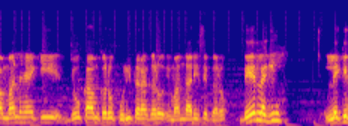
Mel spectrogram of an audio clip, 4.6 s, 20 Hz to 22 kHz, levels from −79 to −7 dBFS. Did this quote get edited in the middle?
no; 0 cuts

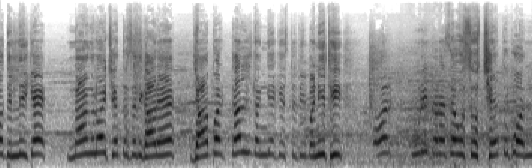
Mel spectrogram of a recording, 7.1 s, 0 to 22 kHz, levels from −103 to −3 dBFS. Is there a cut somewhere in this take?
no; 0 cuts

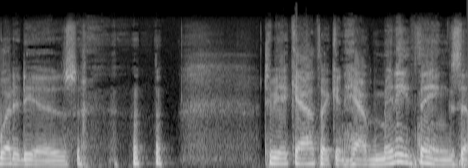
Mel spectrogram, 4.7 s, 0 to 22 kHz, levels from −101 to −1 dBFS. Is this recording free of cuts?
yes; 0 cuts

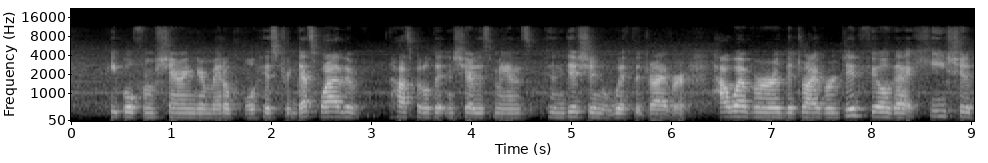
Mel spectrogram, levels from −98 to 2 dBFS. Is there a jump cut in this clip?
yes; 1 cut; at 2.2 s

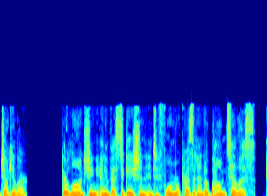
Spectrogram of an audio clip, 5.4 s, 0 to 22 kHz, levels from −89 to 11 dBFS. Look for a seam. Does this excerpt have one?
no; 0 cuts

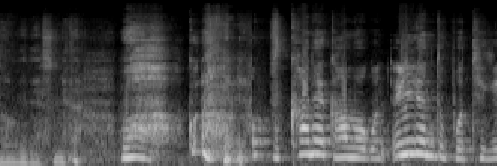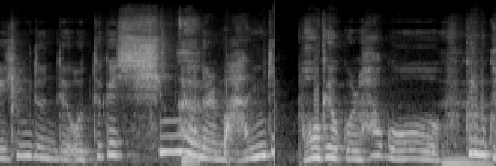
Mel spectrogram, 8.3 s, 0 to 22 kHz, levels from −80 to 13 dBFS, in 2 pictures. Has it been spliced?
yes; 2 cuts; at 2.1 s, 6.4 s

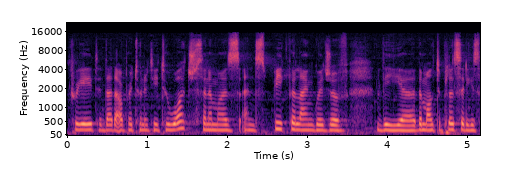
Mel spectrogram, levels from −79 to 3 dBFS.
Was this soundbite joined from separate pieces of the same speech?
no; 0 cuts

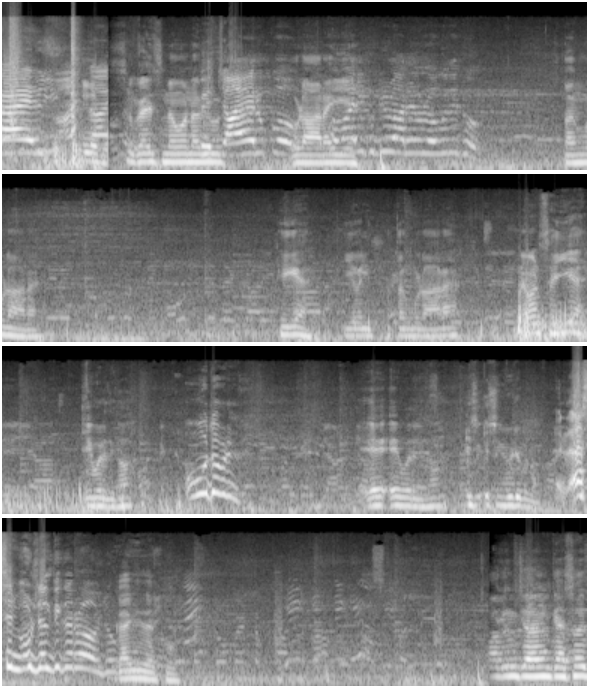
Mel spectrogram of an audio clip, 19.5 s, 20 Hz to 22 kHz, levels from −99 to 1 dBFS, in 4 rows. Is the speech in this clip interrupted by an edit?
yes; 4 cuts; at 1.0 s, 4.6 s, 11.1 s, 18.7 s

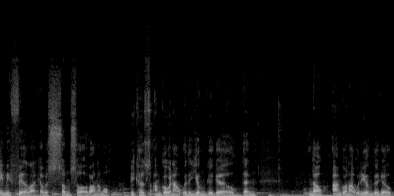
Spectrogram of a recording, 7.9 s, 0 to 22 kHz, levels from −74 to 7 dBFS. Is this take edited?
no; 0 cuts

